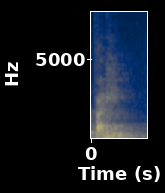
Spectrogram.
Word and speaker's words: tannin: When you study this, the word serpent here is the Hebrew word tanin. It's spelled T-A-N-N-I-N.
